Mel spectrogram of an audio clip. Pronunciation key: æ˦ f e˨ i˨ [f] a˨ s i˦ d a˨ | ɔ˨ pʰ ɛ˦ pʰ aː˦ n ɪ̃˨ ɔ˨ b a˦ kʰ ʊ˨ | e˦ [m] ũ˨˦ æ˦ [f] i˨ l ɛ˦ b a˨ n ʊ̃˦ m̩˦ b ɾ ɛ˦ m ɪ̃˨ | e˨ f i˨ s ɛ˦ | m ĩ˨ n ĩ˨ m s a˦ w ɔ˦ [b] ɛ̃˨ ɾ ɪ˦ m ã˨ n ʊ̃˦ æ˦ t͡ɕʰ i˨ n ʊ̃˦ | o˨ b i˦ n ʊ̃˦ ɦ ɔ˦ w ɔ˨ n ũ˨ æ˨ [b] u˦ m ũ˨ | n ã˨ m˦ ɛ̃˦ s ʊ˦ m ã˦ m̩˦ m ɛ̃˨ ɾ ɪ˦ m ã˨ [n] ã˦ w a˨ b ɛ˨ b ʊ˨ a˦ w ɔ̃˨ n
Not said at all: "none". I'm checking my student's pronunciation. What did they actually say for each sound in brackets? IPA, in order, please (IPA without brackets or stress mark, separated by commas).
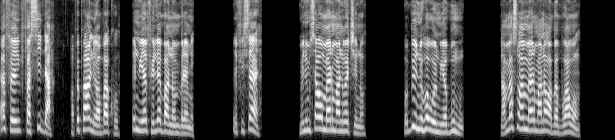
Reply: f, n, f, m, b, n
